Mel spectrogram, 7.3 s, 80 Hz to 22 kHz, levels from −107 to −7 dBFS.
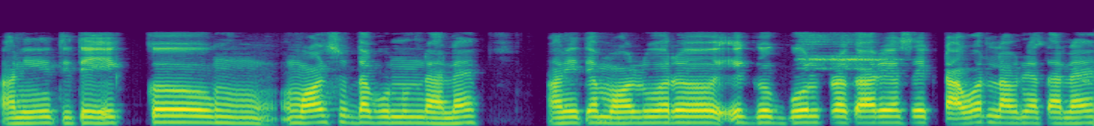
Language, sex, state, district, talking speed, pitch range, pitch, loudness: Marathi, male, Maharashtra, Chandrapur, 170 wpm, 180-190 Hz, 185 Hz, -14 LUFS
